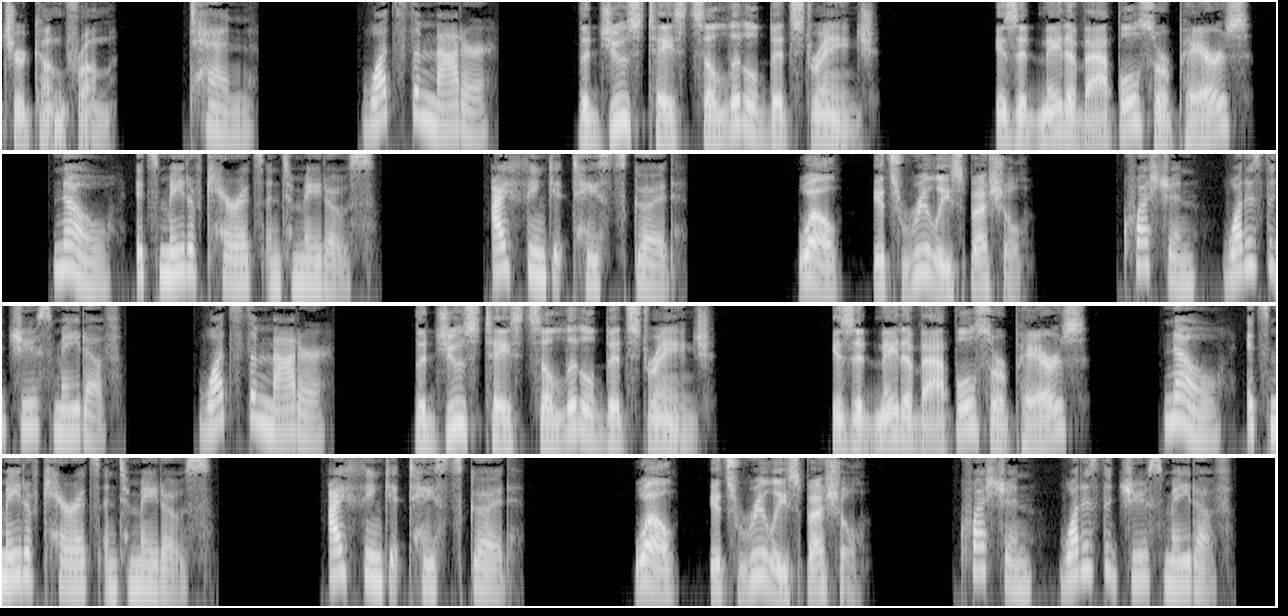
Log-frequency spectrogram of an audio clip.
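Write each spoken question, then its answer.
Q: Question, what is the juice made of?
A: Carrots and tomatoes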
